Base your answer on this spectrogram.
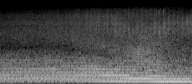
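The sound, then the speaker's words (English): Steady, droning engine of a small propeller plane in flight, on an hour-long run carrying sacks of fruit from an improvised airstrip to Medellin; a loud, continuous hum with layered tones and no speech. “With no roads, the only way to send the jagua for processing is an hour-long flight by small plane to Medellin.”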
